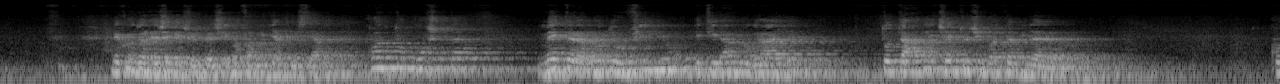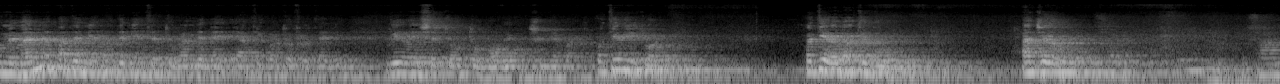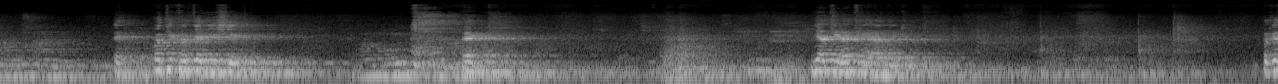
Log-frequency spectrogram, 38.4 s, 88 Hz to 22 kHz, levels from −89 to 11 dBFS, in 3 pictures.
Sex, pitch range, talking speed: male, 145-200 Hz, 105 wpm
